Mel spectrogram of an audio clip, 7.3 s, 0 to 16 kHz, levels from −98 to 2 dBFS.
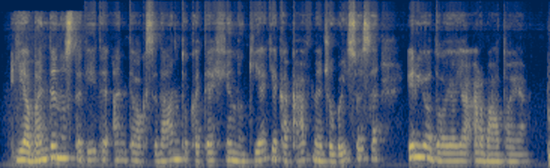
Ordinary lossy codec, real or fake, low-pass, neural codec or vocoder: Opus, 24 kbps; real; 14.4 kHz; none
